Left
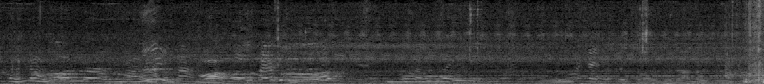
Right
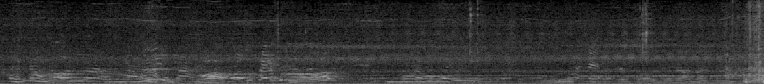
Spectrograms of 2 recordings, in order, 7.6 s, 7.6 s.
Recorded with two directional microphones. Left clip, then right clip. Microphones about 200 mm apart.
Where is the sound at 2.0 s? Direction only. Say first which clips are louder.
Even; 25° left (ahead or behind).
